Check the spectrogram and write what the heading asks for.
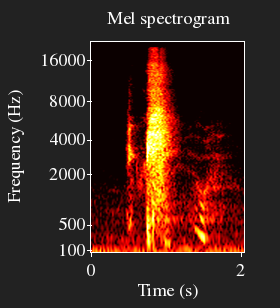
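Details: A sneeze spliced among sporadic coughs and sneezes: a quick inhaled catch, then one loud hissing sneeze burst with a short voiced tail.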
